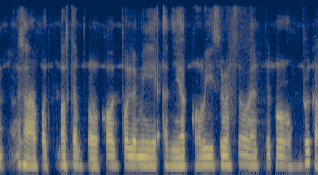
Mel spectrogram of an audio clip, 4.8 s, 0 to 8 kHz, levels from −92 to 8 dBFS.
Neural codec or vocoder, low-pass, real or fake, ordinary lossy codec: codec, 16 kHz, 2 kbps, X-Codec, HuBERT features, trained on general audio; 7.2 kHz; fake; none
